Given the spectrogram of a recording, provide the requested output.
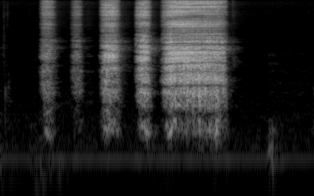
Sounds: Sniff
